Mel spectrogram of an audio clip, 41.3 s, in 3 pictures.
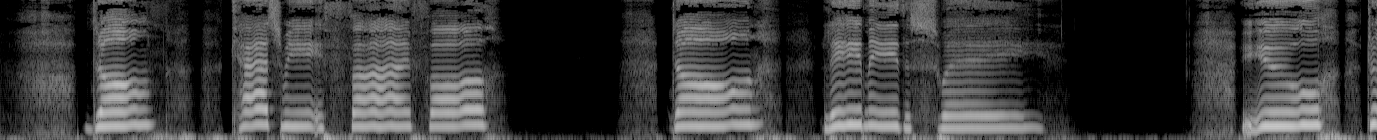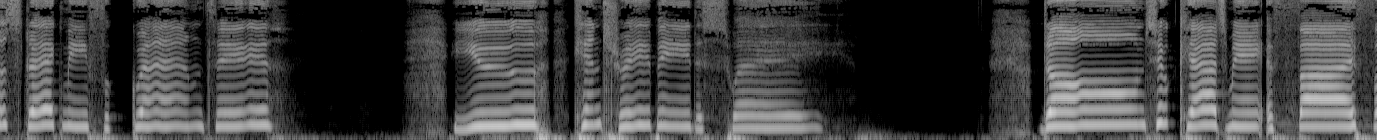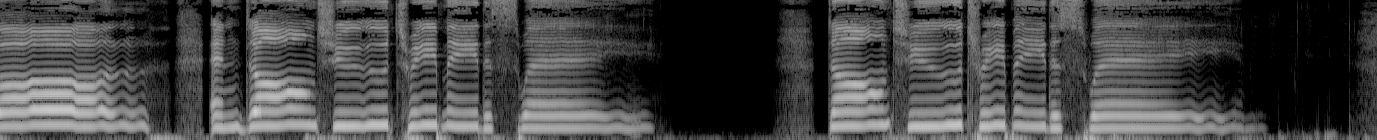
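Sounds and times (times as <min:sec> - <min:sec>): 
a cappella pop singing: 0:00.0 - 0:05.1, 0:06.6 - 0:10.6, 0:12.3 - 0:16.8, 0:18.2 - 0:22.3, 0:23.9 - 0:34.2, 0:35.7 - 0:40.3.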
